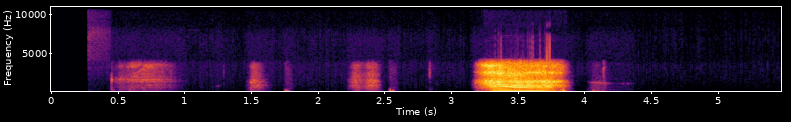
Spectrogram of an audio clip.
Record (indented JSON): {
  "exhalation_length": "5.5 s",
  "exhalation_amplitude": 28374,
  "exhalation_signal_mean_std_ratio": 0.27,
  "survey_phase": "beta (2021-08-13 to 2022-03-07)",
  "age": "45-64",
  "gender": "Male",
  "wearing_mask": "No",
  "symptom_none": true,
  "smoker_status": "Ex-smoker",
  "respiratory_condition_asthma": false,
  "respiratory_condition_other": false,
  "recruitment_source": "REACT",
  "submission_delay": "1 day",
  "covid_test_result": "Negative",
  "covid_test_method": "RT-qPCR",
  "influenza_a_test_result": "Unknown/Void",
  "influenza_b_test_result": "Unknown/Void"
}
